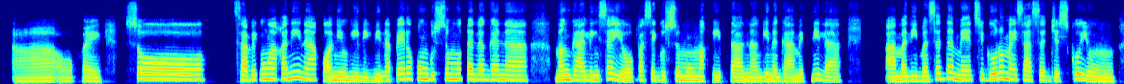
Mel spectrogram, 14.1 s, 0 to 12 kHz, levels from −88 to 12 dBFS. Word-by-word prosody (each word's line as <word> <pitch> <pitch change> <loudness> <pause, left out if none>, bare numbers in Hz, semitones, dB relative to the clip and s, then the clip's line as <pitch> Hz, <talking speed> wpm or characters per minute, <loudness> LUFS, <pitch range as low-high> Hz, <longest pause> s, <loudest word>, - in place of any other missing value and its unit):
Ah, 140 +2 -2
okey. 140 0 -4 0.3
So, 220 - -2 1.1
sabi 190 -3 0
ko 210 +2 0
nga 215 - +4
kanina 220 -2 +2
kung 165 -1 +1
ano 165 -1 +2
yung 160 - -1
hilig 155 -2 -2
nila 150 +4 -1
pero 215 +5 -1
kung 220 -1 +3
gusto 215 +1 -2
mo 215 0 +2
talaga 200 -2 0
na 185 -2 0 0.3
manggaling 180 -1 +2
sa'yo 170 -8 +1
kasi 175 -1 -4
gusto 170 +1 -2
mong 165 -1 +2
makita 155 -2 -3
na 145 -1 0
ginagamit 145 -2 -1
nila. 155 -7 -3 0.5
Ah, 155 0 +1
maliban 165 +1 +1
sa 230 +7 -1
damit, 210 -6 +1
siguro 210 +5 +1
maisusuggest 175 -7 -1
ko 220 +1 +2
yung 150 -7 0
175 Hz, 150 wpm, -22 LUFS, 150-205 Hz, 1.1 s, nga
